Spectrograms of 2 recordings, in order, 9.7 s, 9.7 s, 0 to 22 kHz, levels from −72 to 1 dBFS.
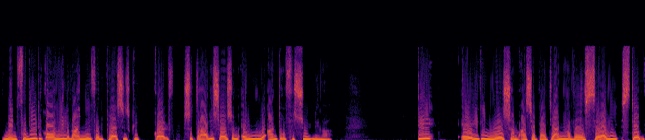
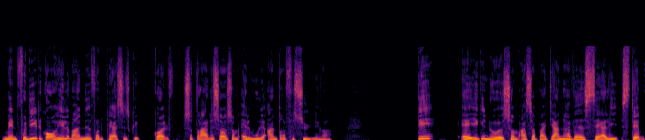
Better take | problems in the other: second | distortion; heavy; 6 dB below the speech

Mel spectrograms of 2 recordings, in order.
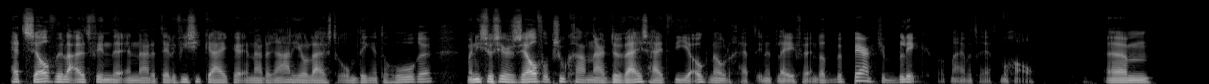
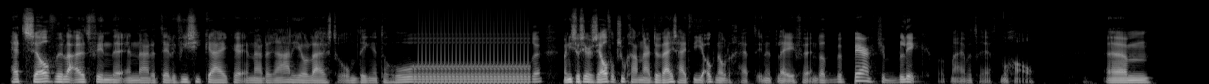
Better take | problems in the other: first | audio freezing; at 4 s for 1 s

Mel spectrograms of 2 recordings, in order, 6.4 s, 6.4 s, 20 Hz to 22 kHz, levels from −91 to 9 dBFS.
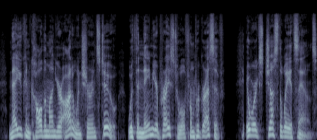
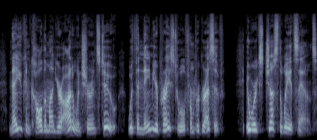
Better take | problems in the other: first | thin; very; fading below 300 Hz

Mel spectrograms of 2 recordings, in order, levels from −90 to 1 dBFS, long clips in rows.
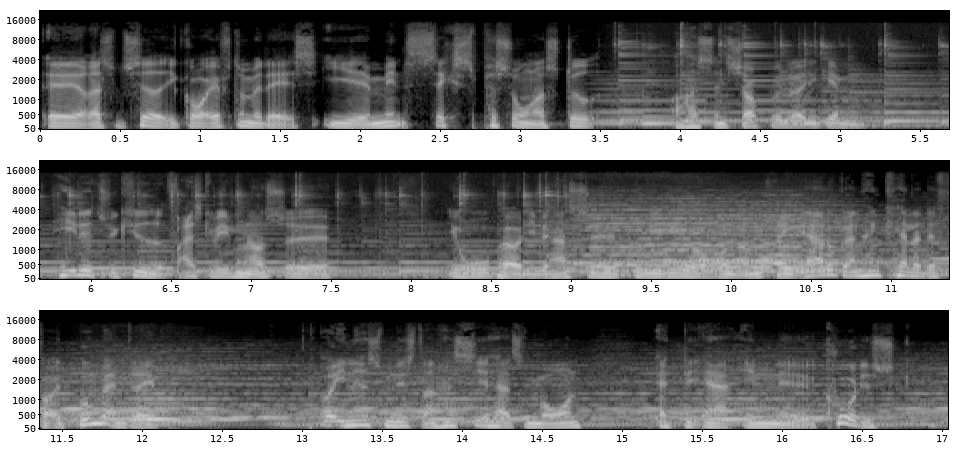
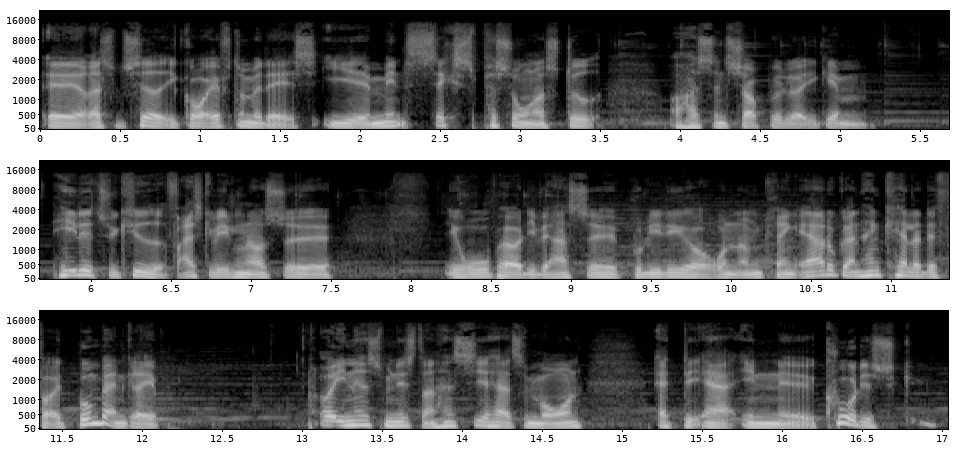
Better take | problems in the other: second | background music; loud; from 3.5 s on; 4 dB below the speech; faint in the second

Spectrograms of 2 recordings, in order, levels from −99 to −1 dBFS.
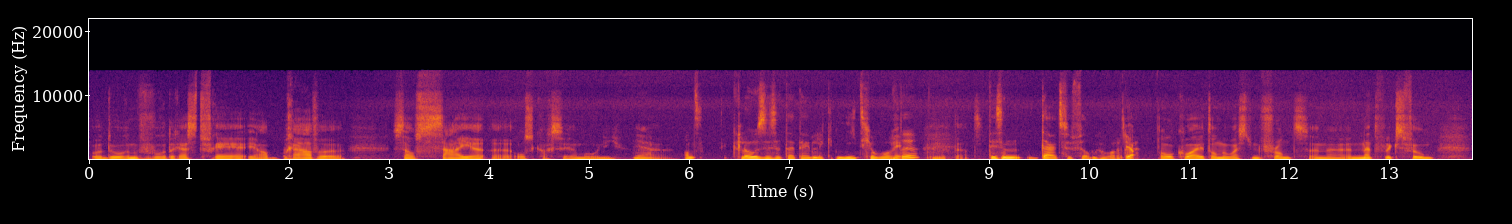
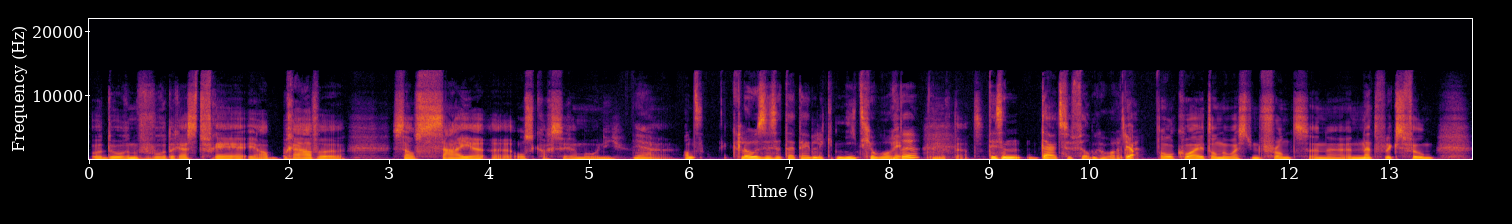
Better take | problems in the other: second | hiss; faint; throughout; 25 dB below the speech

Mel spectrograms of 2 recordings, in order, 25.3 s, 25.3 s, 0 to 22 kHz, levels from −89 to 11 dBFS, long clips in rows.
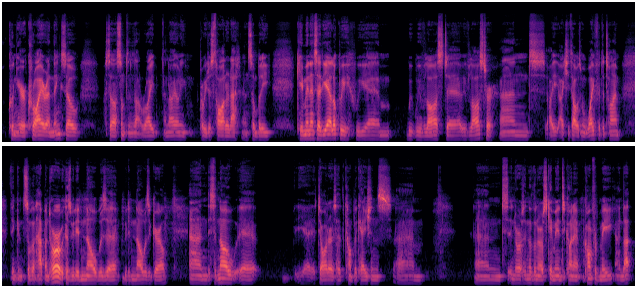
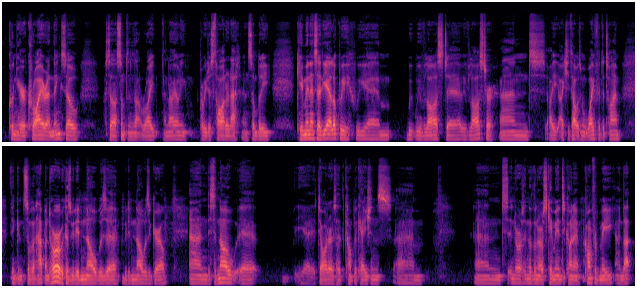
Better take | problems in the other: second | thin; very slightly; fading below 350 Hz

